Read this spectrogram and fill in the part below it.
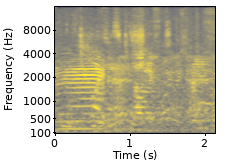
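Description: Australian Lowline cattle moo at a breed show, one long loud harmonic low from a nearby animal opening the moment and fading into a busy murmur of the showground.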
